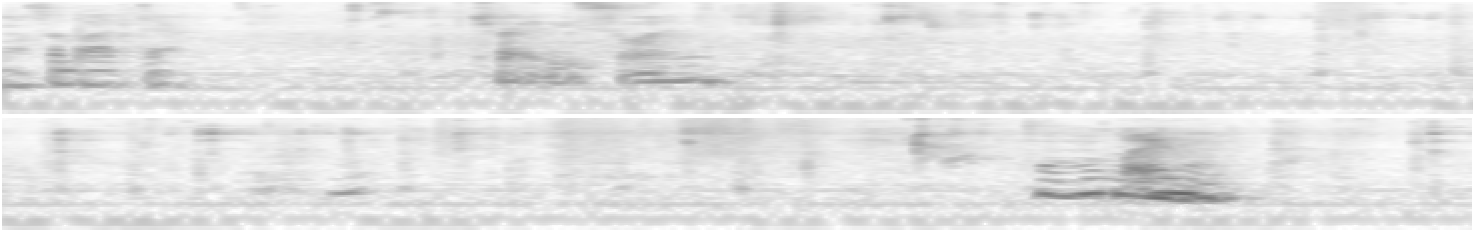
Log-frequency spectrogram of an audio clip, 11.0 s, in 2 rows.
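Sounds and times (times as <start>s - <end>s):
faint wet chewing: 0.8s - 1.9s, 2.7s - 9.5s, 10.1s - 11.0s.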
